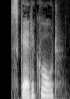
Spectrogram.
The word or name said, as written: skattekort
